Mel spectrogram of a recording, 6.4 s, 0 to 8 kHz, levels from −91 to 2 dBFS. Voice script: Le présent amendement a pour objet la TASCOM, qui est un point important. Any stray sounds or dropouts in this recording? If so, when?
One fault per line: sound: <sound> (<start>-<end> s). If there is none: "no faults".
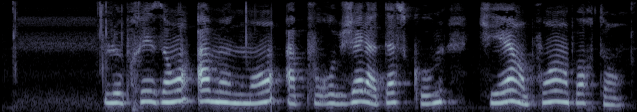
no faults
